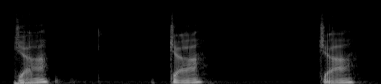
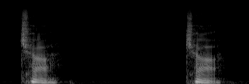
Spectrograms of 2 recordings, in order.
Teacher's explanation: that puff of air that you feel on your hand that is the Hallmark of a an aspirated consonant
